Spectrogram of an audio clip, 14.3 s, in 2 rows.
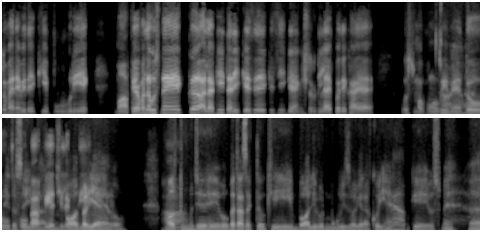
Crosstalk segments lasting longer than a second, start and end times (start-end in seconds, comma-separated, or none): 6.6-8.5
